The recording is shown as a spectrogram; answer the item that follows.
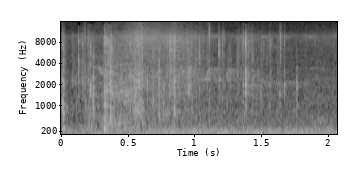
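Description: Handling noise: light rustling with scattered small clicks.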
